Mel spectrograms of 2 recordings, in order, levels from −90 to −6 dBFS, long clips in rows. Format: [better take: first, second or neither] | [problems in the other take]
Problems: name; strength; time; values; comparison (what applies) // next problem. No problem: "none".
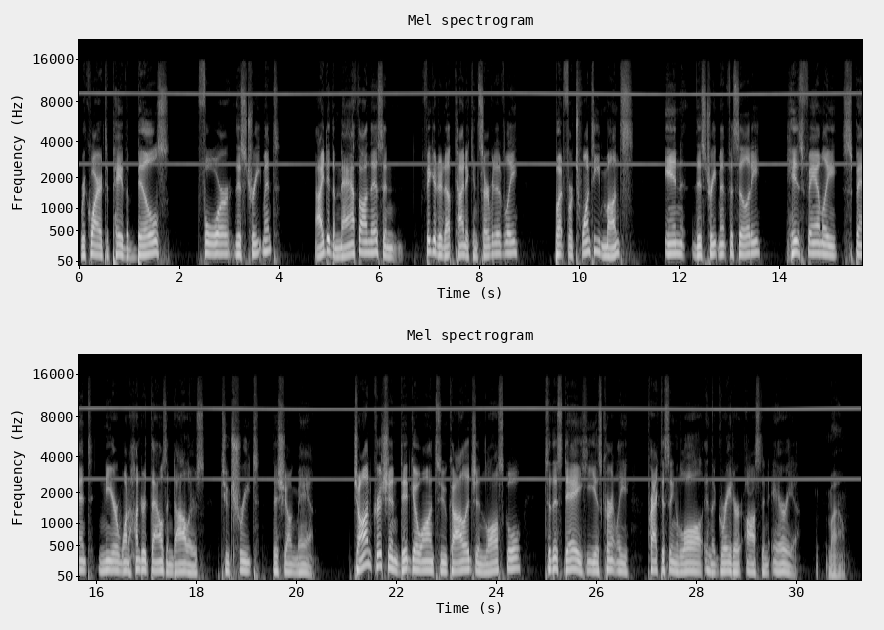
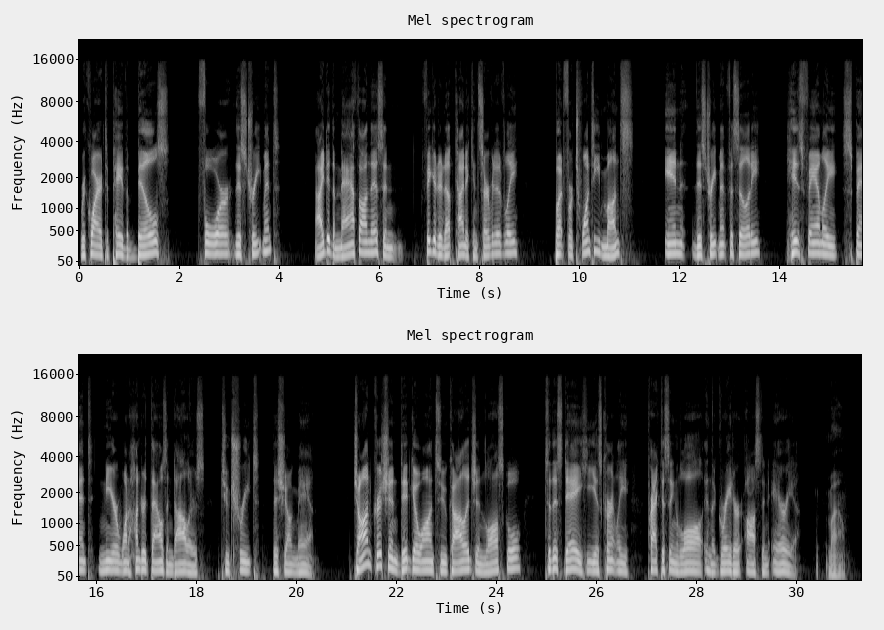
second | high-pitched whine; noticeable; throughout; 9 kHz, 15 dB below the speech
